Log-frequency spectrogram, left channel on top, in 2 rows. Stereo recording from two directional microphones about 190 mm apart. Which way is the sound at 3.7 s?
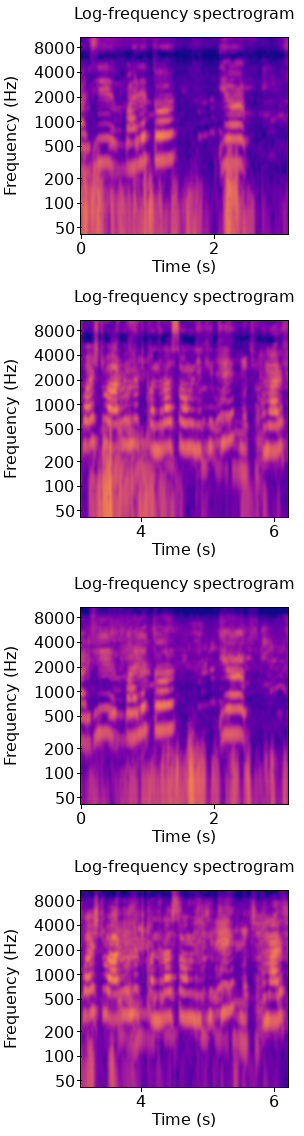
20° left (ahead or behind).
